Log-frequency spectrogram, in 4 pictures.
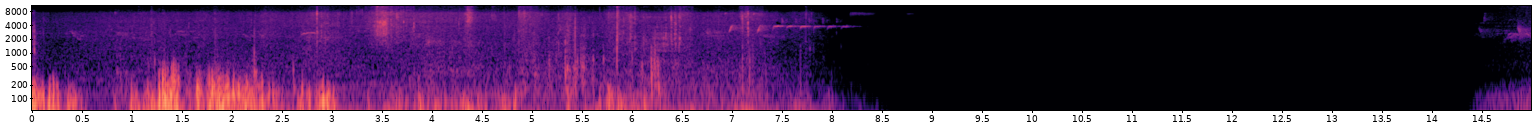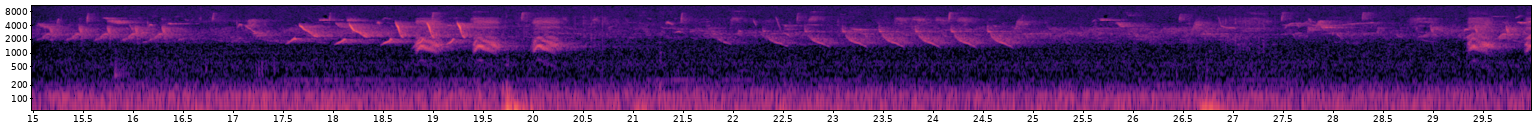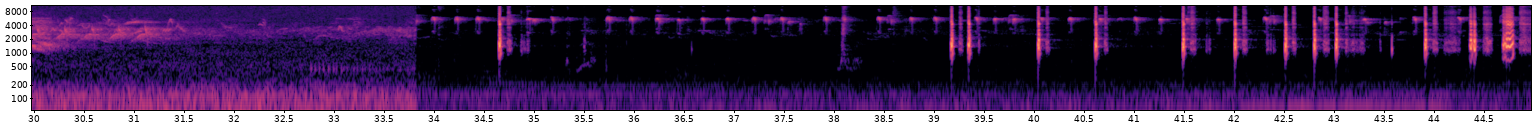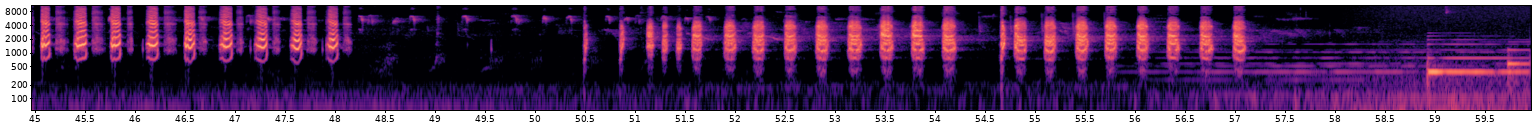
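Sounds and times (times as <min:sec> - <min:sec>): small birds chirping: 0:14.4 - 0:58.4
wild turkey yelping: 0:39.2 - 0:40.8, 0:43.9 - 0:48.2, 0:50.5 - 0:57.2.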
